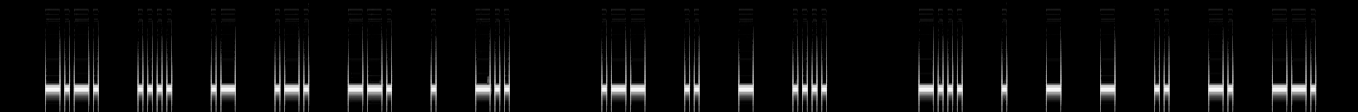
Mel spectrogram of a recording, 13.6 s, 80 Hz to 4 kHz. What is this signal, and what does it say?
Morse code, heard as a keyed tone, about 25 wpm, spaced as for 15 wpm, 550 Hz. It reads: CHARGED WITH BETTING
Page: News Headlines in Morse Code at 15 WPM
